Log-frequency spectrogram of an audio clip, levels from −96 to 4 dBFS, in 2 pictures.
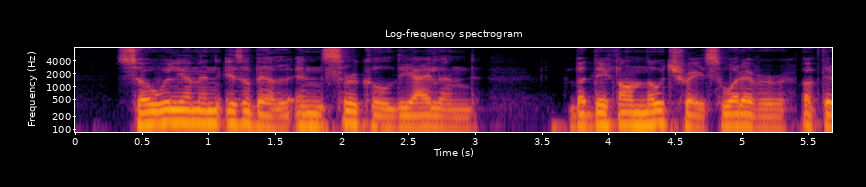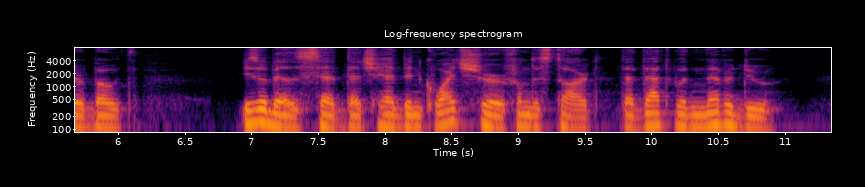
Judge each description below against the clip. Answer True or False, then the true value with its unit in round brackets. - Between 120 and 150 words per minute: False (165 wpm)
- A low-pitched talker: True (110 Hz)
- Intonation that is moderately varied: True (3.4 semitones)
